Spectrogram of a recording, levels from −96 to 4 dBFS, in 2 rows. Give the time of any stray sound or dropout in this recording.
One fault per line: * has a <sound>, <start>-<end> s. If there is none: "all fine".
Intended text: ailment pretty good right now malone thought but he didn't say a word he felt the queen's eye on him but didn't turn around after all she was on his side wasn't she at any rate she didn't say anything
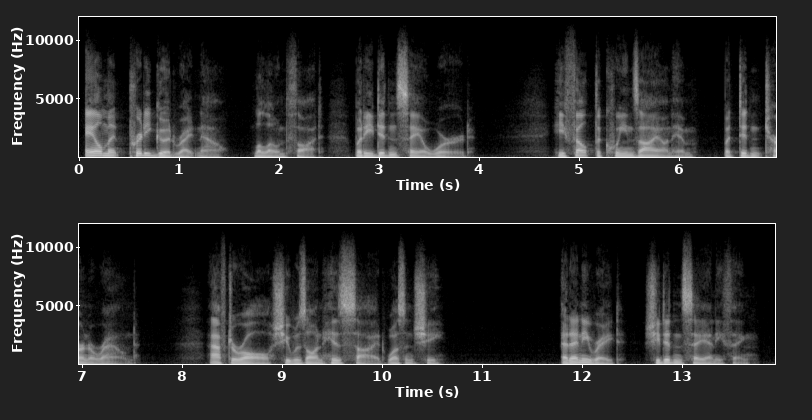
all fine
